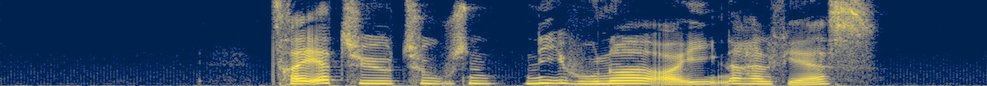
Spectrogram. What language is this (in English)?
Danish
